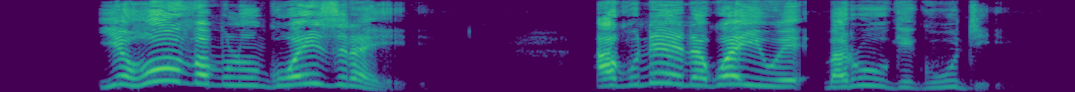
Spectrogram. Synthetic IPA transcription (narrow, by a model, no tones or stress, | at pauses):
jɛɦɔvamuluŋɡuwais̬ɾaɛ̰li | akunɛnakwaiwɛɓaɾuk̬ik̬uːt̬ḭ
